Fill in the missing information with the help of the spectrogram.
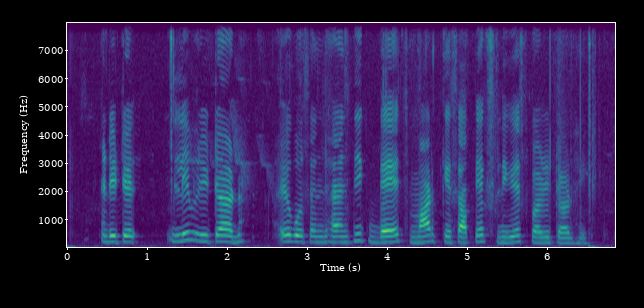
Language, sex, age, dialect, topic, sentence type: Magahi, female, 51-55, Western, banking, statement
